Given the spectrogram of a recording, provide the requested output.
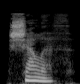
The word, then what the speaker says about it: Shalith: Shalith, she pronounced it with a soft exhale. But it's more than hope. It's the act of holding on when there's no reason left to defiant hope. Shalith, I repeated, mingling the pronunciation.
